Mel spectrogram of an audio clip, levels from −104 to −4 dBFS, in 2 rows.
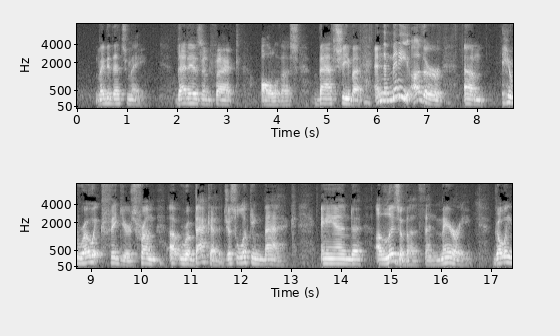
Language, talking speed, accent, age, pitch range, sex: English, 105 wpm, American, 60-79, 105-130 Hz, male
